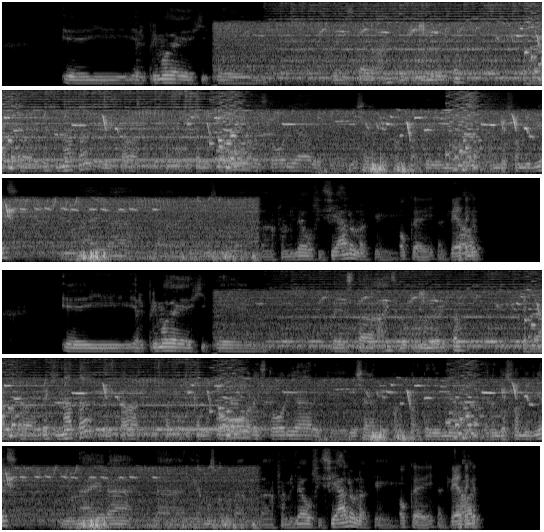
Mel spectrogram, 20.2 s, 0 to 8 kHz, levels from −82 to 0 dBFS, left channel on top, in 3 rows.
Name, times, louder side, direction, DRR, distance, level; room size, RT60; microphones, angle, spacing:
voice 1, 0.7-3.3 4.1-5.8 7.0-13.7 14.2-18.4 19.2-19.4, right 2 dB, 90° right, 1.4 m, -38 dB
sound 1, 2.6-16.7, left 3 dB, 25° left, 0.8 m, -34 dB
sound 2, 3.3-11.6 12.1-12.3, left 1 dB, 85° left, 2.2 m, -38 dB
sound 3, 4.5-4.8 6.5-7.6 9.3-10.4 12.3-13.2, left 3 dB, 70° left, 1.2 m, -34 dB
voice 2, 6.5-7.0 18.5-19.4, right 2 dB, 25° right, 0.6 m, -39 dB
5.6 x 2.2 x 3.5 m
head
